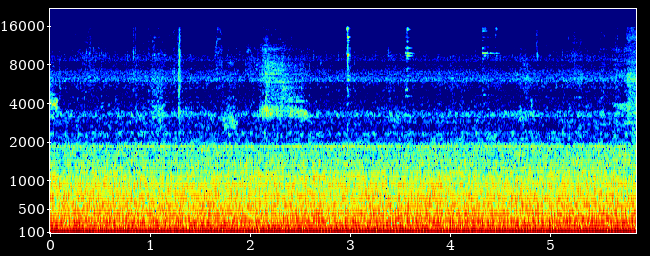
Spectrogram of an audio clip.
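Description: A car's engine idling, heard from inside the cabin: a steady, unchanging low hum.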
